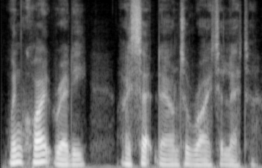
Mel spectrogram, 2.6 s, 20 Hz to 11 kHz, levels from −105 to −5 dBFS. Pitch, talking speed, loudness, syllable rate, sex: 105 Hz, 230 wpm, -20 LUFS, 6.4 syllables/s, male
